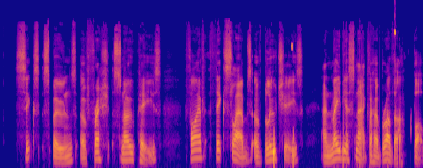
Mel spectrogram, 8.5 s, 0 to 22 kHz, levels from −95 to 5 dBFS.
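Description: Throughout, the speech sounds dull, with a granular, gurgling edge and upper frequencies that flicker in and out. This is most likely MP2 compression at a low rate, around 80 kbps, where too few bits force whole upper sub-bands off and the remaining bands are quantised coarsely.

From 5.38 to 5.86 s, just after "five thick slabs of", DAB burbling appears as bubbling, squelchy chirps over the speech. Sparse bit errors are getting past the error correction into the MP2 data: corrupted samples put short blips of noise into single sub-bands, and corrupted scale factors make sub-bands jump in level for up to a frame.

From 6.84 to 7.59 s comes a burst of processor overload crackle, a gritty tearing laid over the speech. The processor repeatedly misses its audio deadlines, and each missed buffer is skipped, leaving a hard-edged gap. The fine grain of the crackle fits buffers of around 10 ms.

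From 7.74 to 8.22 s the DAB burbling returns with the same muddy bubbling, slightly denser this time, consistent with a somewhat higher error rate corrupting sub-band levels across successive frames.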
